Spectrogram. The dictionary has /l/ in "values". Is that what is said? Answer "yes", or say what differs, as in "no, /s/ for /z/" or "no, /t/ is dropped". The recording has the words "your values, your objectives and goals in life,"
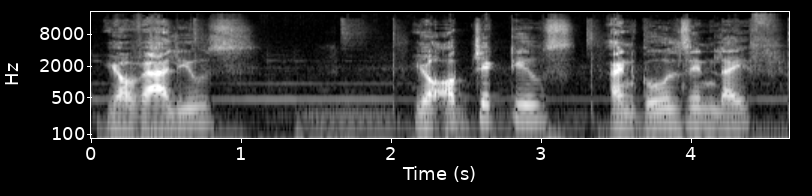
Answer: yes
